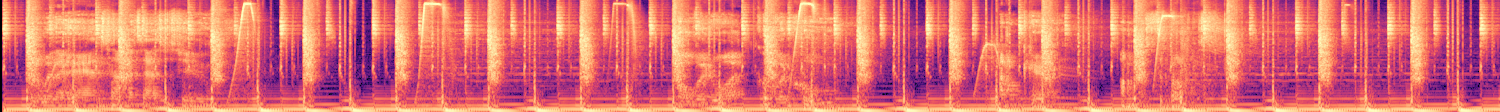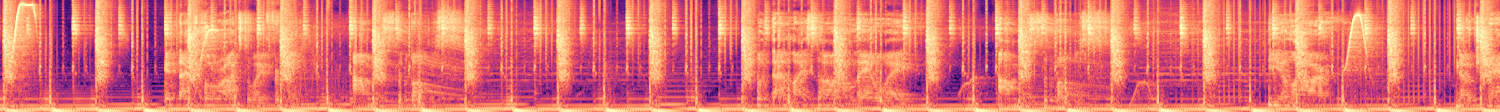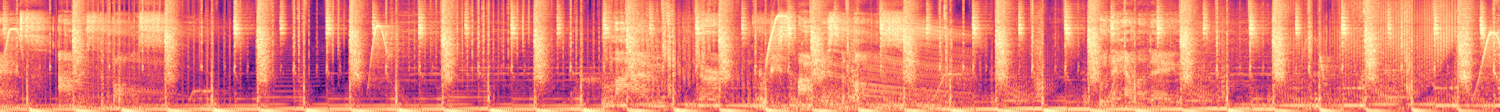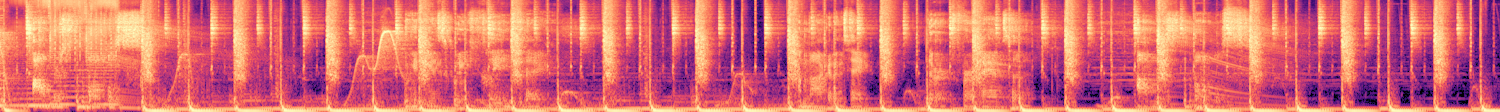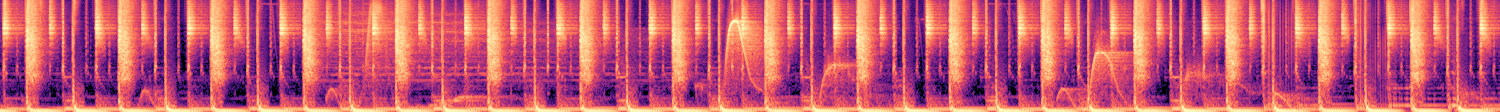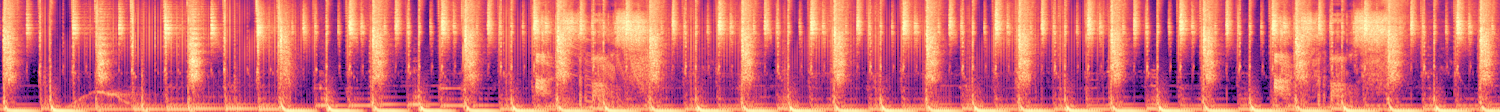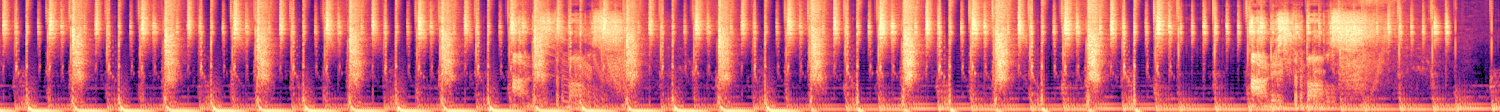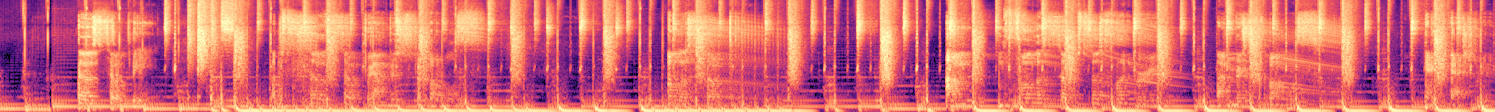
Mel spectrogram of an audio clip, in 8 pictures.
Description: シカゴ・ゲットー・ハウスにフレンチ・エレクトロを合体、IDM/グリッチ的エディット感覚も注入された強刺激グルーヴ。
